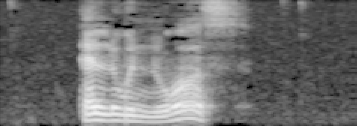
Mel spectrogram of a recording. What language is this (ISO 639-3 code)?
bre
